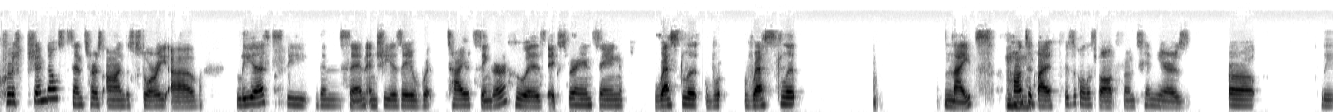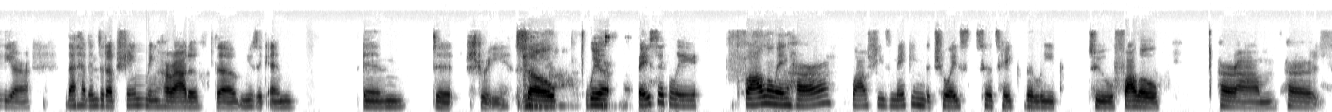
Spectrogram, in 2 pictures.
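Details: Stuttering in an adult woman writer who says she has a stutter that listeners may hear.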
